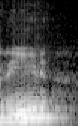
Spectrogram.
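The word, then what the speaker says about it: read: first form होती है रीड और सेकंड फॉर्म भी होती है रीड लिखी स्पेलिंग रीड होती है लेकिन पढ़ा जाता है रेड यानी राम कमला एंड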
